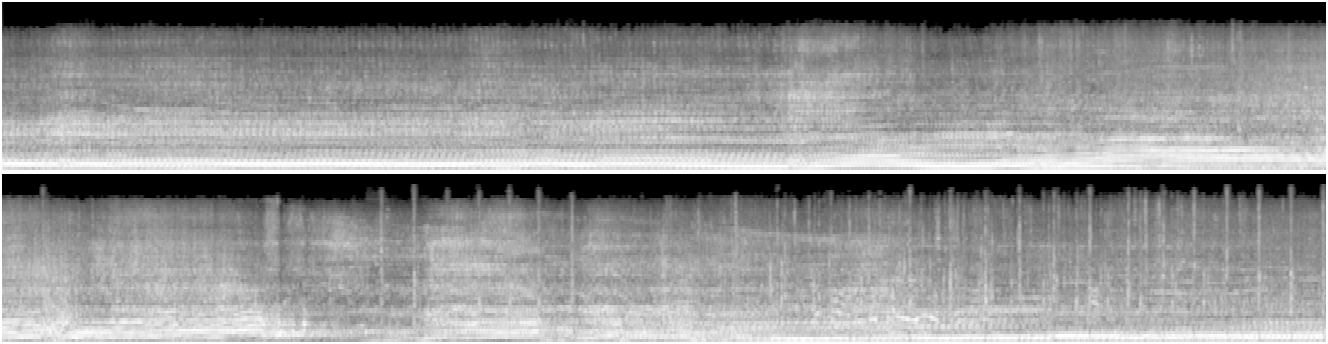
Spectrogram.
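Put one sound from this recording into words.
An engine roars and revs hard, rising and falling in pitch.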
